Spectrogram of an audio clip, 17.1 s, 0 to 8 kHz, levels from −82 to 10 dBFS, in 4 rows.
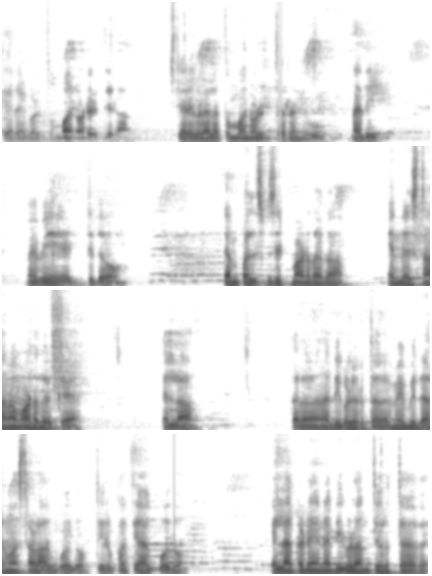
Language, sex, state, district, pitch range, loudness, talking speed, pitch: Kannada, male, Karnataka, Bellary, 120-130 Hz, -23 LUFS, 115 wpm, 125 Hz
